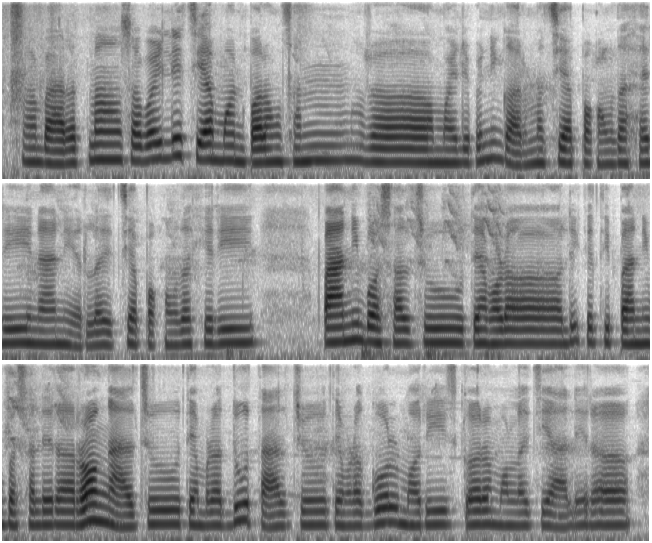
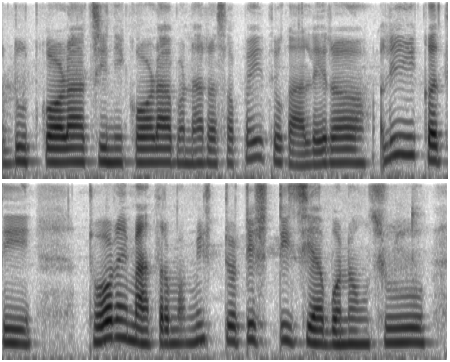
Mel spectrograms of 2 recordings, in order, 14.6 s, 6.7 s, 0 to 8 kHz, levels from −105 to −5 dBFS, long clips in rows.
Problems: background sounds at intervals, background conversations at intervals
